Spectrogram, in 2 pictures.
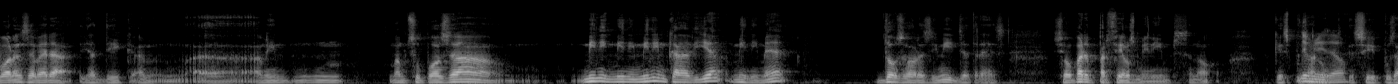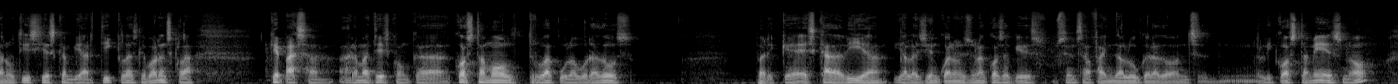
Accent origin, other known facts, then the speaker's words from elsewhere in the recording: Girona, Catalonia, Spain; jo sóc de Girona, però ja t'he dit, vic a Guissal, no?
